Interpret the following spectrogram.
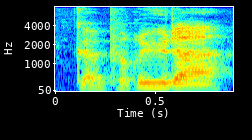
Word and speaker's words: Gebrüder: The word Gebrüder in the word Gebrüder Weiss is a great word for teaching the Ü sound. It's a very difficult sound for English speakers as we don't have it in English.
